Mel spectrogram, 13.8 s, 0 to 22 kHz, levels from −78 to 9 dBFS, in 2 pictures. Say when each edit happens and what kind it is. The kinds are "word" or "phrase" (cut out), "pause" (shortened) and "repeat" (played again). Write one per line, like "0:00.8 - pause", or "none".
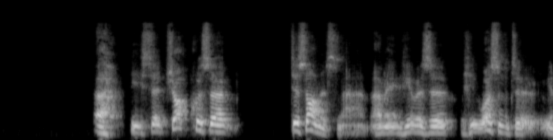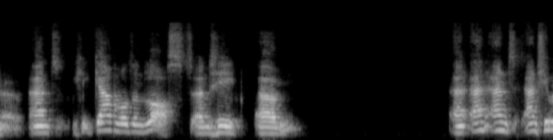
0:01.5 - pause
0:05.7 - pause
0:10.0 - pause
